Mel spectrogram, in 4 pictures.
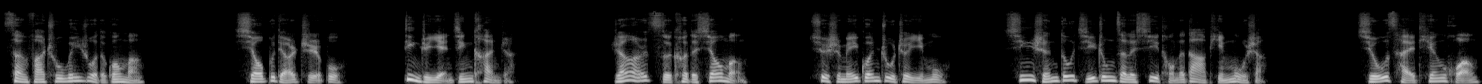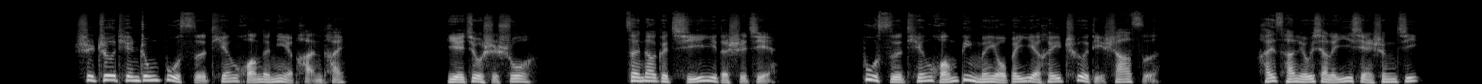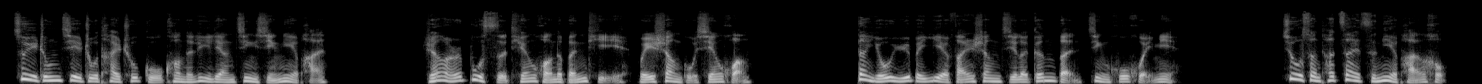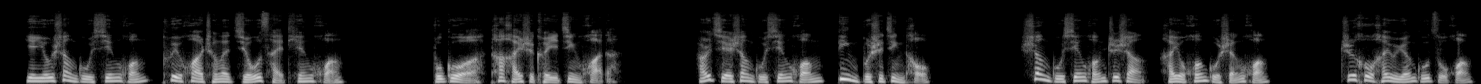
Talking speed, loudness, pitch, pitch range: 210 characters per minute, -21 LUFS, 135 Hz, 115-160 Hz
